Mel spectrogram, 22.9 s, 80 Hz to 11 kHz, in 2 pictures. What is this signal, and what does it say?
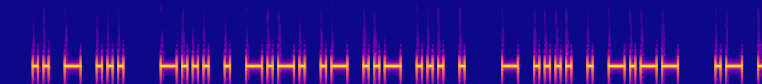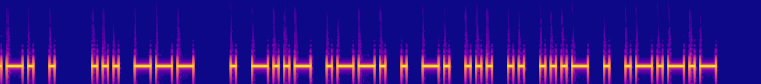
Morse code, heard as a keyed tone, about 16 wpm, 700 Hz. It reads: ITS BECAUSE THEY ARE SO EXPENSIVE.
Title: Sentences from Top 1000 Words - Review Part 6 - 15wpm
